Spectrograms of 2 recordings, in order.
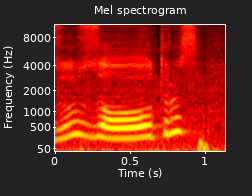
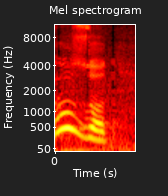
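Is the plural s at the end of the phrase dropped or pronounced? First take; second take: pronounced; dropped. First: The final plural s is pronounced. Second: The final plural s is dropped.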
